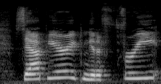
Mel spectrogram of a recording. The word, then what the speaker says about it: Zapier: and paste that into Zapier. Rhymes with happier. Zapier, you can get a free account.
